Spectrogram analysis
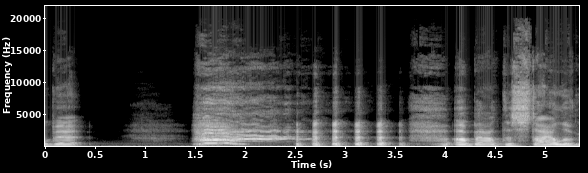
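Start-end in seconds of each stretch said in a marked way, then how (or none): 1.5-4.1 high laugh. Real, not acted. Laughing mid-sentence.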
